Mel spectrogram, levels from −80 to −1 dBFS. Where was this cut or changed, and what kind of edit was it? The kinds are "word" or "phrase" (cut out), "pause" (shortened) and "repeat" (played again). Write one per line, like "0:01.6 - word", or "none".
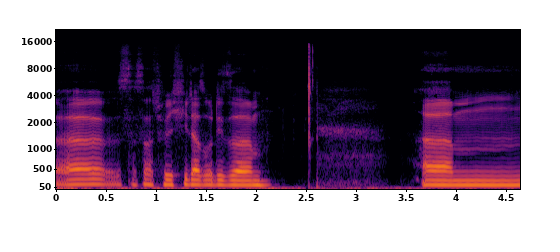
none

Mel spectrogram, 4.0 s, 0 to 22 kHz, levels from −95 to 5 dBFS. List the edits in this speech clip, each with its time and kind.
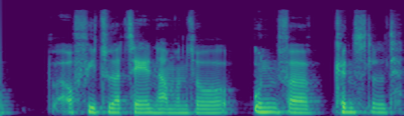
none

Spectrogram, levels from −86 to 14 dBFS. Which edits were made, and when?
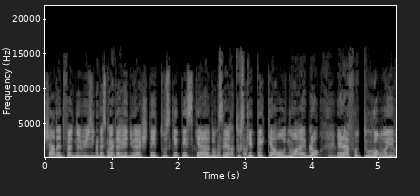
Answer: none

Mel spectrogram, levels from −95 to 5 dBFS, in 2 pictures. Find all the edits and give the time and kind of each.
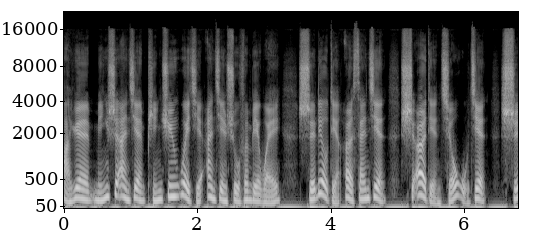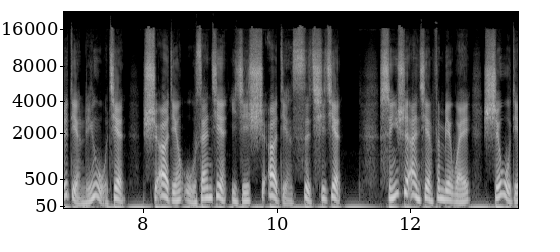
0:08.0 - phrase

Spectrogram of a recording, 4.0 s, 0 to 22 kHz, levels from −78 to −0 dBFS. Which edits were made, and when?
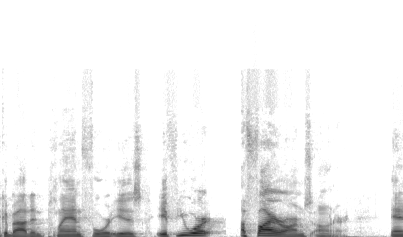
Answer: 0:01.5 - pause
0:02.3 - pause

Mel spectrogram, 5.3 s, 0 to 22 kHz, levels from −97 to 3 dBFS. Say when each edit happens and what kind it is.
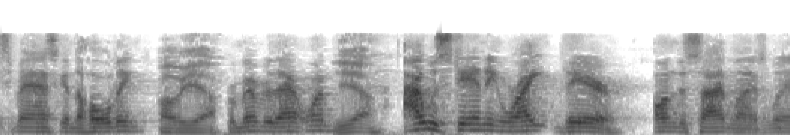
none

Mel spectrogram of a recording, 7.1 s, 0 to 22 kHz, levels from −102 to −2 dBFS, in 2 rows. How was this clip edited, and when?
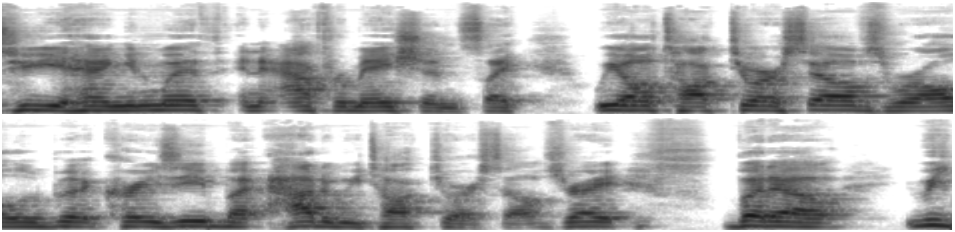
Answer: none

